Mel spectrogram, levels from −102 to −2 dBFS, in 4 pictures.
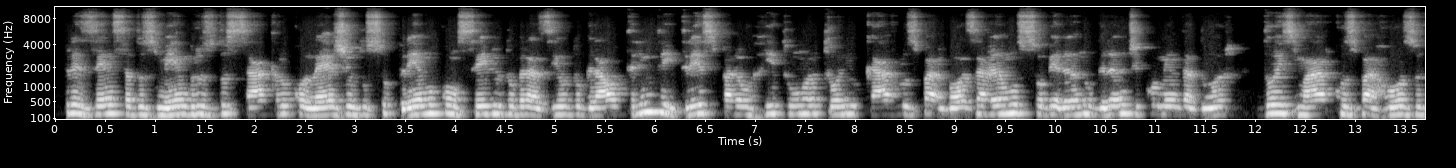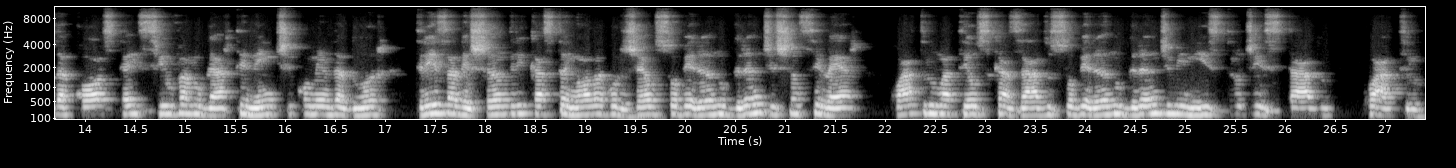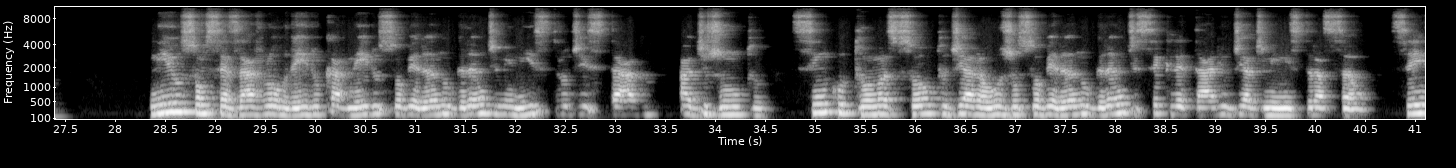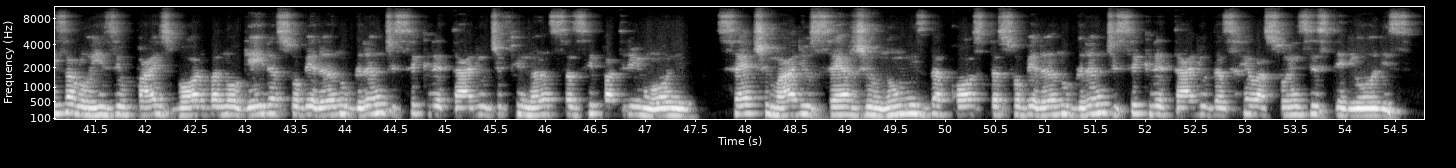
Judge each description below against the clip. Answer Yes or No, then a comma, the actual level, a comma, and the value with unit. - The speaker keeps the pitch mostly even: Yes, narrow, 2.2 semitones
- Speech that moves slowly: Yes, slow, 105 wpm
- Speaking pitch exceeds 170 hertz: Yes, medium, 185 Hz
